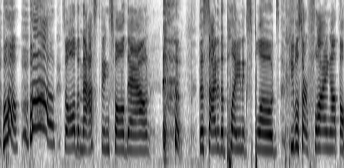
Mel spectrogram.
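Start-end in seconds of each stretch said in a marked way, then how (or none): 0.0-1.1 very high, startled passengers; hammed-up panic at the blast; mock alarmed oh oh.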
